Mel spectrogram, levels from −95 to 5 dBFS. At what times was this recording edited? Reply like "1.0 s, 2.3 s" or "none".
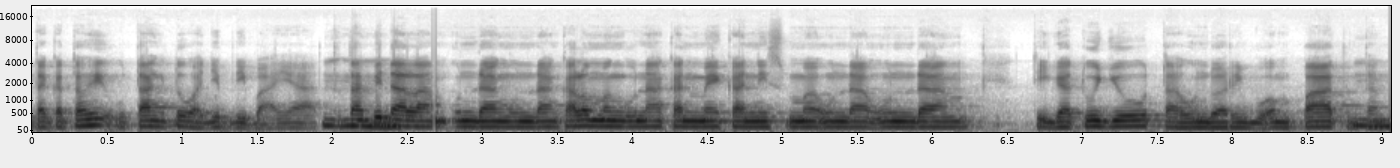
none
